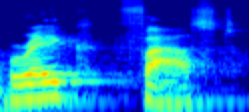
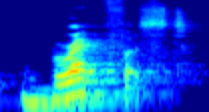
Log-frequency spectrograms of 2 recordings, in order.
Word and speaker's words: breakfast: would you say it the proper pronunciation is not break fast it's breakfast brick with a short a sound and fussed with an up sound so breakfast you know what I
